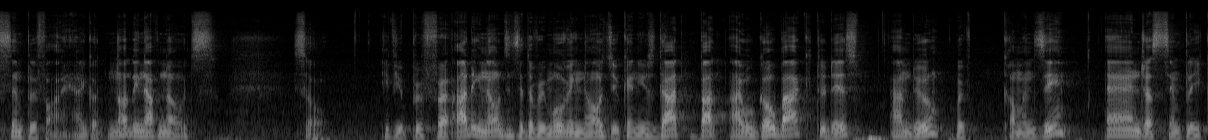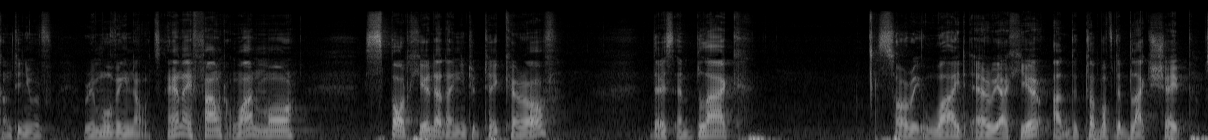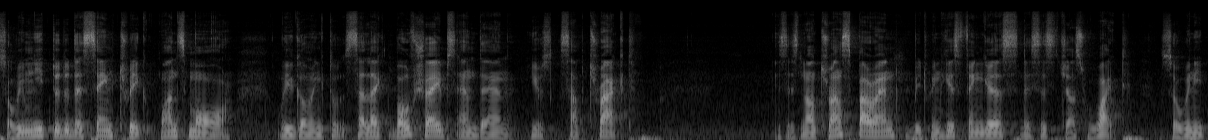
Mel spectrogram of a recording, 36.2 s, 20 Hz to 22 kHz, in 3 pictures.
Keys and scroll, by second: 2.7 super+z, 12.1 super+=, 21.6 Left, 32.5 Left.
